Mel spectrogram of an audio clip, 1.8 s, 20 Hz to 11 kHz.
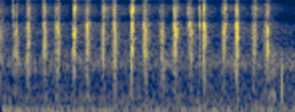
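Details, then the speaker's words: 1992 Ferrari Mondial t (348 engine), dual-mass flywheel regrease: bearing turning gives fast even clicking about eleven per second; judged rough, worn and toast. "it doesn't sound good. It's toast, in my opinion."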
